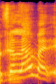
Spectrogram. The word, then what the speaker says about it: salamat: Now, significantly, that is, that's the Salamat is basically Malay. – The emphasis is on the second syllable.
